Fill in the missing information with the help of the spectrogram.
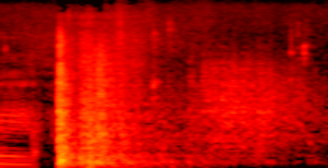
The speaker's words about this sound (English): Fireworks. Yeah. Damn. Cheers, celebration. Yay.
